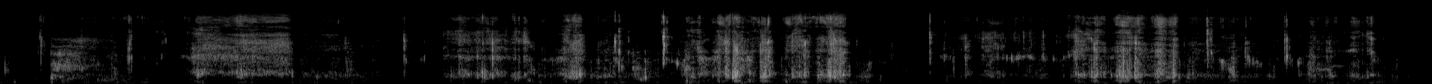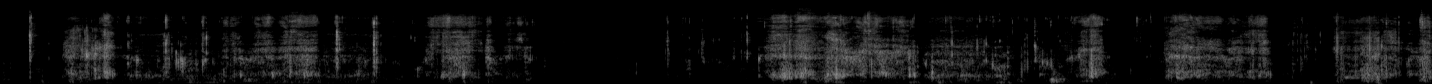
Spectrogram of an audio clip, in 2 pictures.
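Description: A person chewing and crunching food with his mouth, in runs of a few seconds broken by short pauses.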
